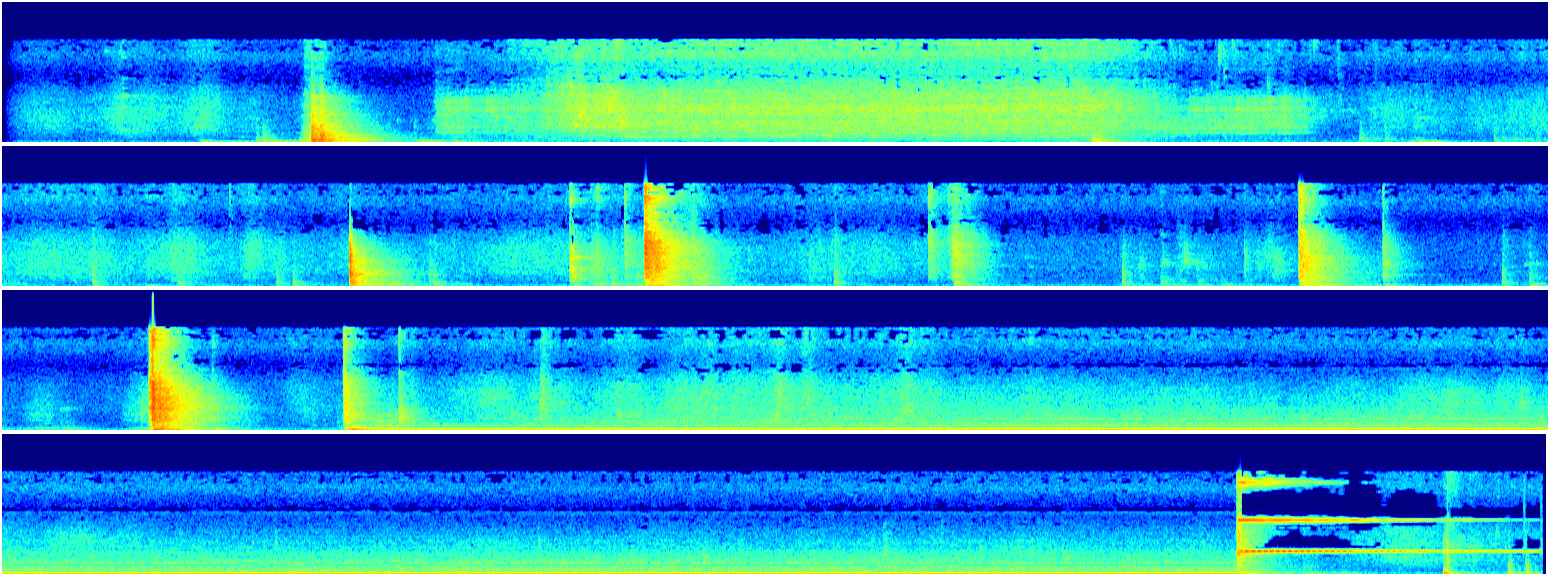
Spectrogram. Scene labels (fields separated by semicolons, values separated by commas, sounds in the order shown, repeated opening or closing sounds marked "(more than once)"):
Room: kitchen; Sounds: wardrobe or drawer, running water, door (more than once), microwave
